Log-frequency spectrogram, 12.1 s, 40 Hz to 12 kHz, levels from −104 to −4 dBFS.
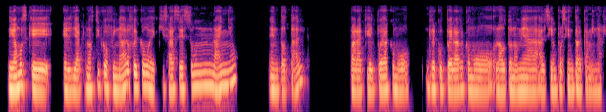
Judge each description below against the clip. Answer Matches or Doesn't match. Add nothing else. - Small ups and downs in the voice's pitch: Matches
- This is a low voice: Matches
